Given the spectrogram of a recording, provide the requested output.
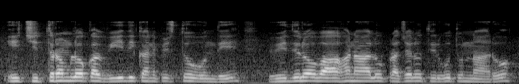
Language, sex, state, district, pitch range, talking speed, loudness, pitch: Telugu, male, Telangana, Hyderabad, 145-160 Hz, 115 wpm, -18 LUFS, 155 Hz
